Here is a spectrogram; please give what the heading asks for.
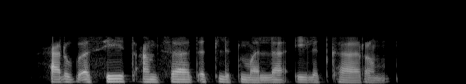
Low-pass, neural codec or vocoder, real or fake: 3.6 kHz; none; real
